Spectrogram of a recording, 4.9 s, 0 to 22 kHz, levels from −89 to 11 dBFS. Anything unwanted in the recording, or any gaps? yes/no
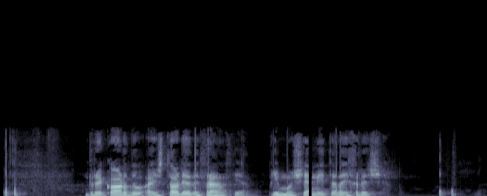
yes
